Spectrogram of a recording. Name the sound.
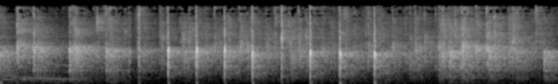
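audience applause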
